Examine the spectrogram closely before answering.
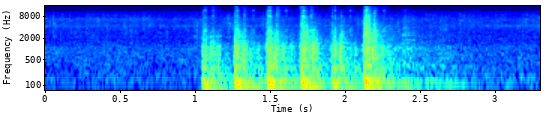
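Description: A fist knocks several times on a wooden door.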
